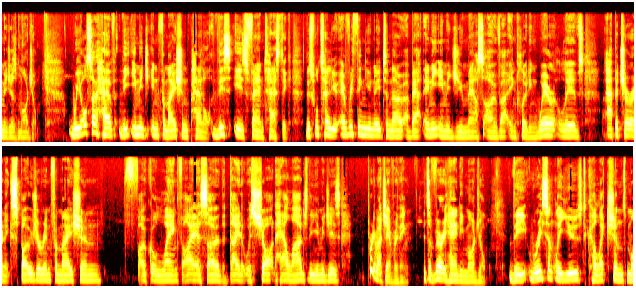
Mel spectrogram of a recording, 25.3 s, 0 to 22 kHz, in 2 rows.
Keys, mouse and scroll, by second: 0.4 click, 2.1 click.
